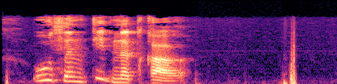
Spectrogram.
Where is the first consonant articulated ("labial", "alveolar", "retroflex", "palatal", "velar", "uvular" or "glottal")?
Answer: alveolar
